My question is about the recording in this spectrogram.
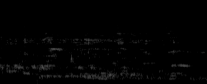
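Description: Near silence, with only faint, indistinct background sound.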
